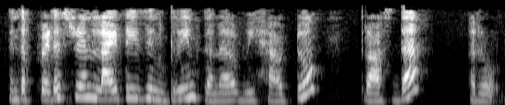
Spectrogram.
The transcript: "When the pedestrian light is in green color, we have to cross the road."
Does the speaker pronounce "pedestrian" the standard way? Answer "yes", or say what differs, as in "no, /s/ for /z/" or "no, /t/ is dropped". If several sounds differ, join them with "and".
yes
